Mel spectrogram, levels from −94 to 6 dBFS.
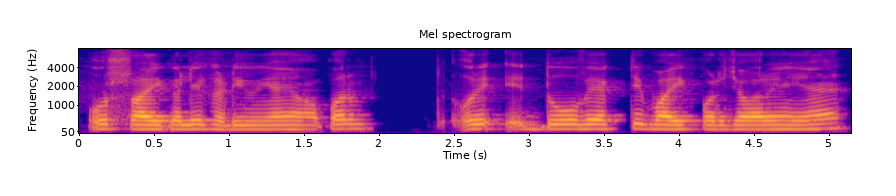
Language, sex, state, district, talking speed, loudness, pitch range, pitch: Hindi, male, Uttar Pradesh, Shamli, 175 wpm, -16 LUFS, 150-160 Hz, 150 Hz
